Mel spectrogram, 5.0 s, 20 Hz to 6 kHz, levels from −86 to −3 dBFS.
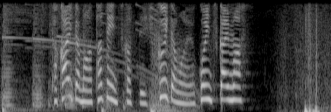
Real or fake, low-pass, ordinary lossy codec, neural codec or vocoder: real; 5.4 kHz; none; none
